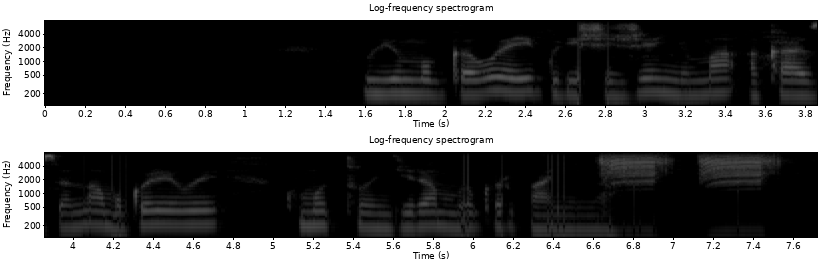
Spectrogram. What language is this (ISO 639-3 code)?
kin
